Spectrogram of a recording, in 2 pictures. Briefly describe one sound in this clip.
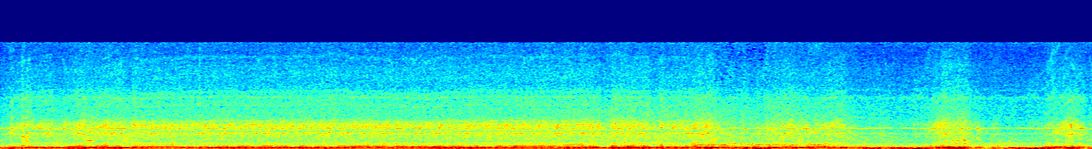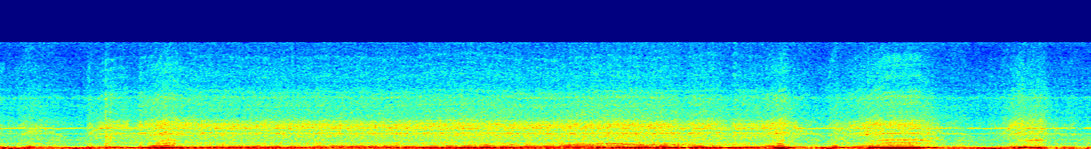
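A diesel tractor engine drones steadily under load.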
